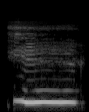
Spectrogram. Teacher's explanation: It doesn't change its pitch, it just stays high. Ear. And it's long, it's a full beat. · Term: tone 1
